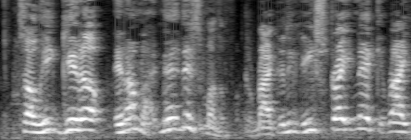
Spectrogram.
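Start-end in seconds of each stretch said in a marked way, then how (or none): none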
